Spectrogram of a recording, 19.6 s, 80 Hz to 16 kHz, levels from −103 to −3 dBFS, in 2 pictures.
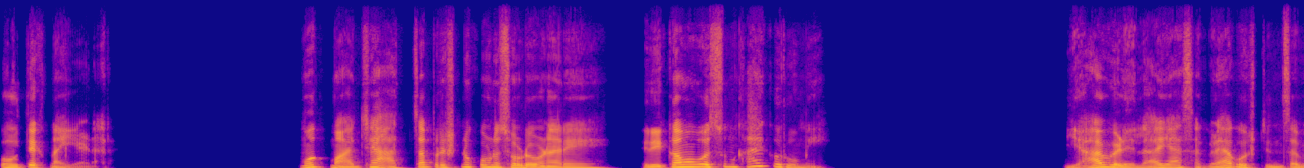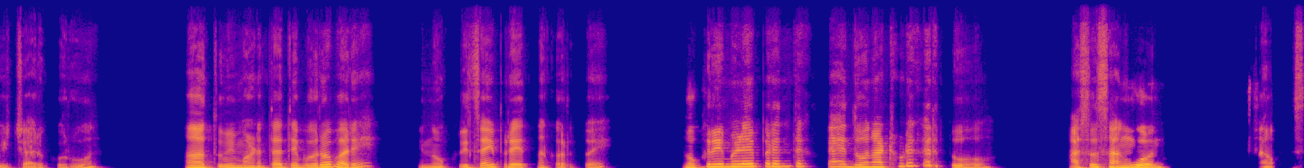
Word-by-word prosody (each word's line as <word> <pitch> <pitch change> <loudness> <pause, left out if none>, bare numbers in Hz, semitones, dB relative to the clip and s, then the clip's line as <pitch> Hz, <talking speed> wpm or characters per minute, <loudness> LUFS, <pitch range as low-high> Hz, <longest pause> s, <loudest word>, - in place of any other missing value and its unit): बहुतेक 130 +9 +1
नाही 80 -4 -6
येणार. - - -16 1.5
मग 205 +3 +3
माझ्या 115 - +2
आजचा 125 - -1
प्रश्न 215 0 -2
कोण 205 -1 +1
सोडवणार 155 -6 +1
आहे? 125 0 -1 0.4
रिकामा 210 +12 +5
बसून 230 0 +2
काय 260 +6 -2
करू 195 - -2
मी? 110 -3 -9 1.9
यावेळेला 110 - +2
या 160 0 0
सगळ्या 120 - -2
गोष्टींचा 130 - -3
विचार 105 0 -5
करून, 100 +4 -5 0.7
"हां, 175 +1 +6
तुम्ही 155 +1 0
म्हणता 150 0 +1
ते - - +1
बरोबर 180 +3 +3
आहे. 165 - -2 0.4
मी 135 - -8
नोकरीचाही 125 - -1
प्रयत्न 155 0 0
करतोय. - - -8 0.6
नोकरी 180 +8 +3
मिळेपर्यंत 260 +1 +3
काय 250 -2 -4
2 215 0 +3
आठवडे 275 +7 +1
करतो." 160 - -4 0.7
असं 125 - +1
सांगून 190 -5 +5 1.0
स - - -12
165 Hz, 125 wpm, -26 LUFS, 125-215 Hz, 1.9 s, हां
